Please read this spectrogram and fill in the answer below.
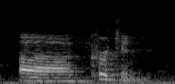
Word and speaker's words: curtain: In English, curtain, okay? Because that C comes before the U, it's K. It's not certain.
